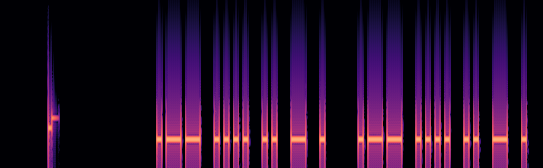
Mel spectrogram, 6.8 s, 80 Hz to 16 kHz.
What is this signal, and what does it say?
Morse code, heard as a keyed tone, about 20 wpm, 700 Hz. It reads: WHITE WHITE
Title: Top 300 Words Repeated 20wpm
